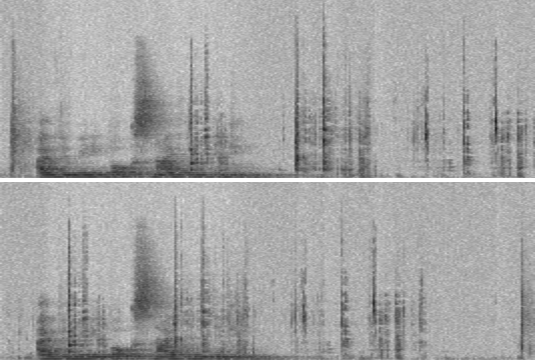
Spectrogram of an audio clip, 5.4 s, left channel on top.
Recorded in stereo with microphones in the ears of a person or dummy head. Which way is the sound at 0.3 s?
15° right (ahead or behind).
